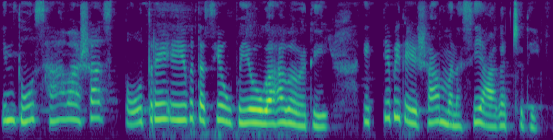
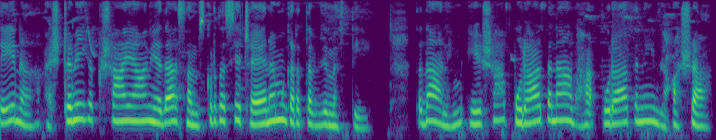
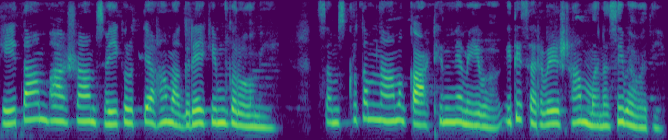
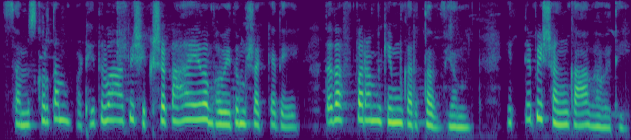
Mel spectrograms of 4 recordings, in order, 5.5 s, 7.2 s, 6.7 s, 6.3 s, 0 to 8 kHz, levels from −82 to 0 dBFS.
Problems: background sounds at intervals, background conversations at intervals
